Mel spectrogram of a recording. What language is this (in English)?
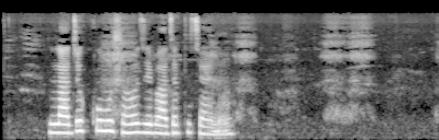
Bangla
